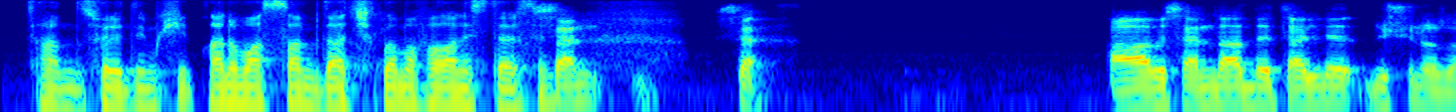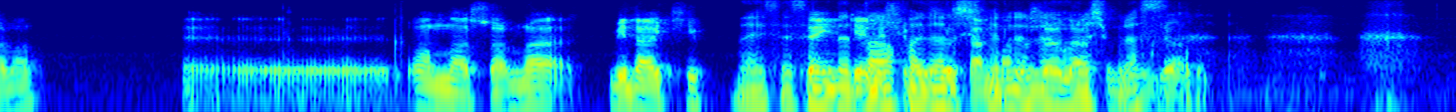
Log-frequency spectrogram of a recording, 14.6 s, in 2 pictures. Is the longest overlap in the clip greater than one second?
Yes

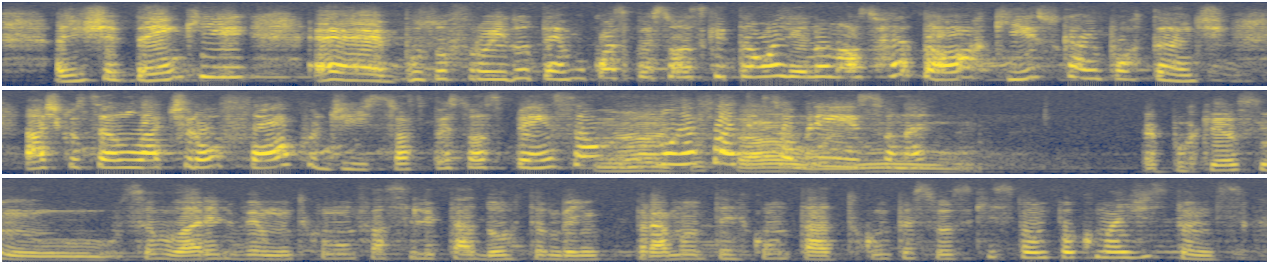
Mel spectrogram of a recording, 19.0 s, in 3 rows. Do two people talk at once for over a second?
Yes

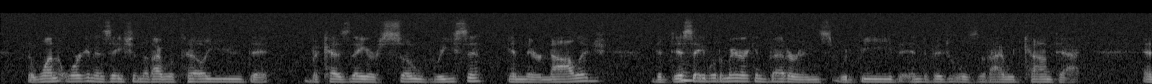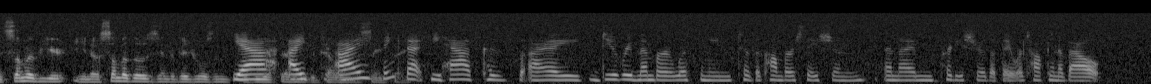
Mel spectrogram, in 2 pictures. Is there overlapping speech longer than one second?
Yes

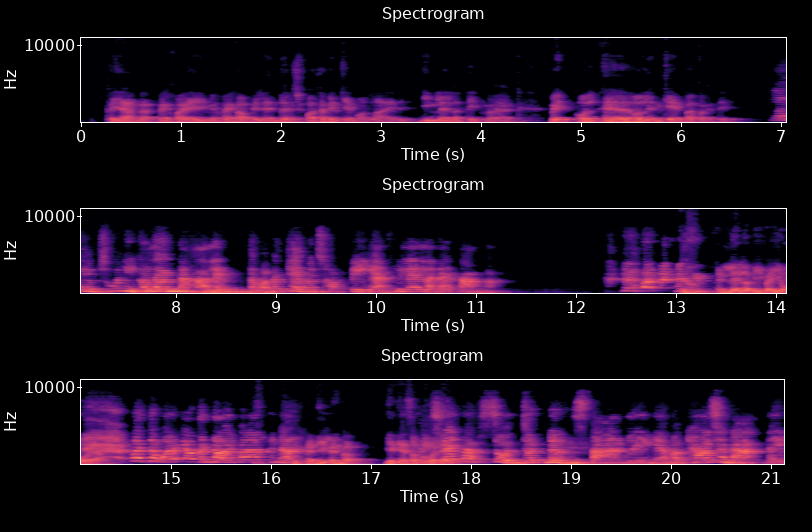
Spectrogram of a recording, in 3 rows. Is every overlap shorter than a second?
Yes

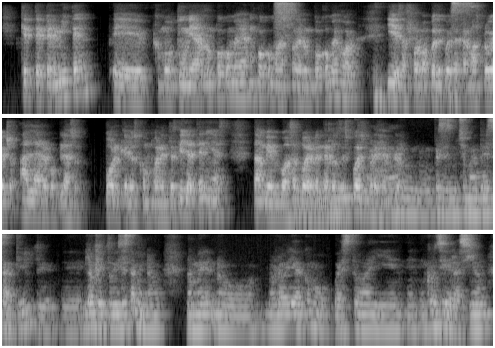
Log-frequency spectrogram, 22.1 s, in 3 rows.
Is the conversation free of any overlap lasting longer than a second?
No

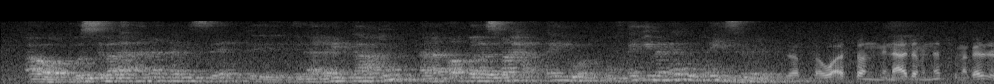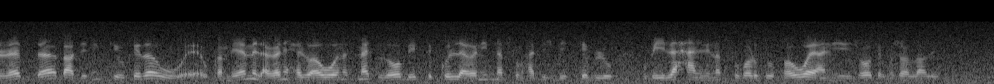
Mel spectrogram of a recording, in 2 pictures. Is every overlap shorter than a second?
Yes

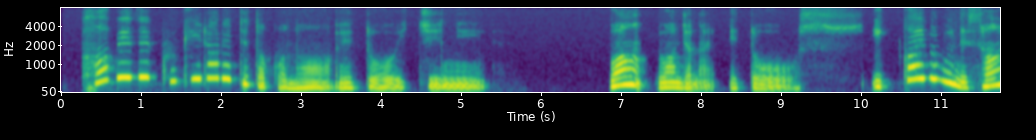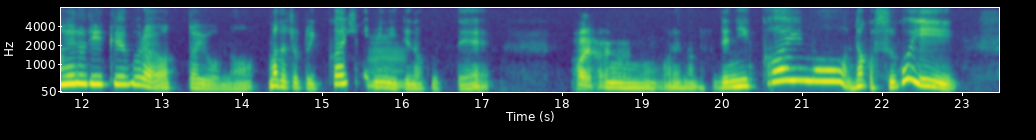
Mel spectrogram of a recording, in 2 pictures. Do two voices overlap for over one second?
No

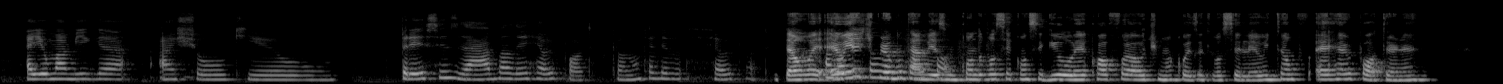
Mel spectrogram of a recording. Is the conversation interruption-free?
No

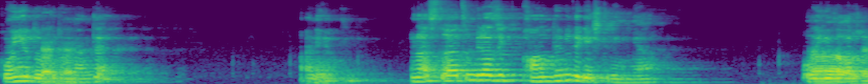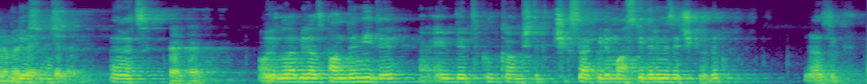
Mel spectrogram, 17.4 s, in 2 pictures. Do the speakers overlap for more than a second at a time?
Yes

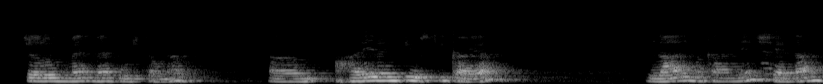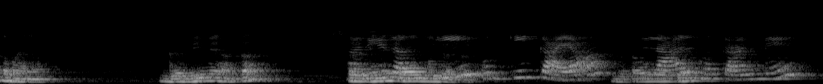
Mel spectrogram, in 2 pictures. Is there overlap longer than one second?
Yes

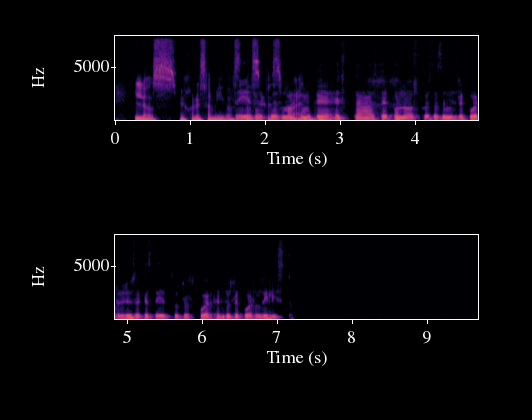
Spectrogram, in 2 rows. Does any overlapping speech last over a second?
Yes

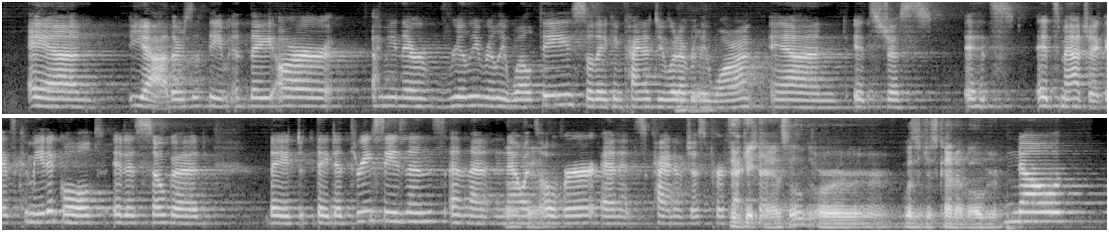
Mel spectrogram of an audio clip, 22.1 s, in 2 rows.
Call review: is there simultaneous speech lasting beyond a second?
No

